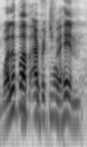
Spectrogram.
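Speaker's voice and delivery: normal talking voice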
